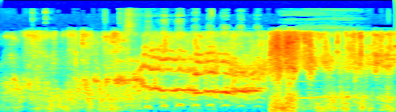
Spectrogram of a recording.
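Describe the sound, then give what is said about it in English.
A caller's voice imitates a car crash over the phone: a long, wavering, high tire-skid screech, then a sudden loud, harsh crash burst near the end that trails off into a thinner tone. “Somebody do car crash.”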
